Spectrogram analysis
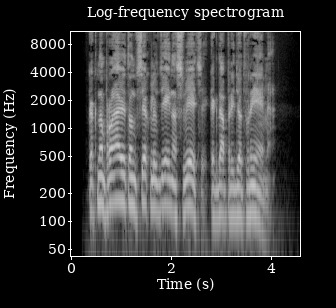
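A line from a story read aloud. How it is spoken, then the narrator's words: Nasal voice. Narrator (Russian): Гнусавым голосом подхватил второй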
